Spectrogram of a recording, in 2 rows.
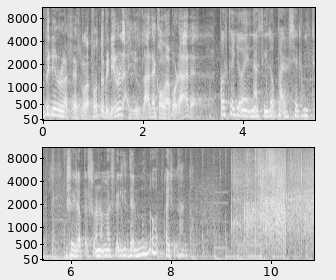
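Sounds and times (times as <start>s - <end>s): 
speech: 0.0s - 8.6s
audience applause: 9.2s - 10.8s.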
